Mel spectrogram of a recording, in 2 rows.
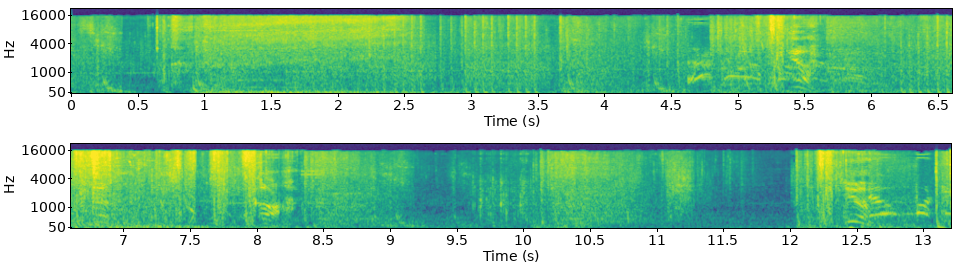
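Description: Bursts of gunfire from weapons in a Cyberpunk 2077 firefight, rapid shots and mechanical clatter with loud stretches that ease off and then return, with voices speaking over part of it.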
